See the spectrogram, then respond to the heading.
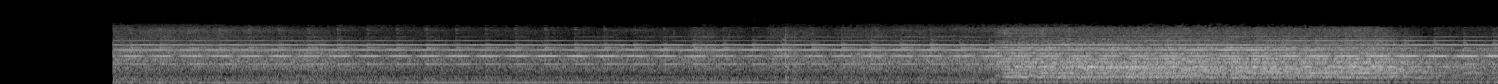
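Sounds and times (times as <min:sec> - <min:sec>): sustained high-pitched tone: 0:01.2 - 0:14.9
train rumbling: 0:01.2 - 0:14.9.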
